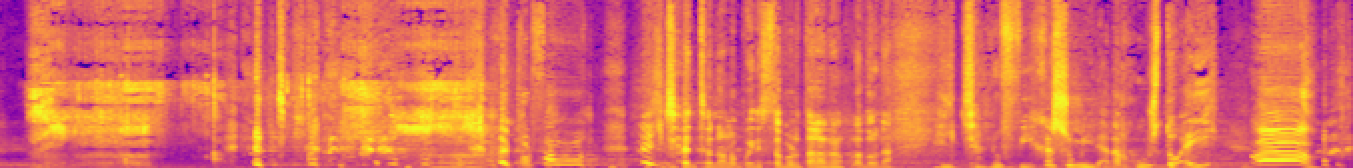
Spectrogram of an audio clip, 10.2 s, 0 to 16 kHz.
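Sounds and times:
drawn-out raspy rattling snore with a snort: 0.2 - 1.4
laughter: 1.8 - 4.0
speech: 2.8 - 10.1.

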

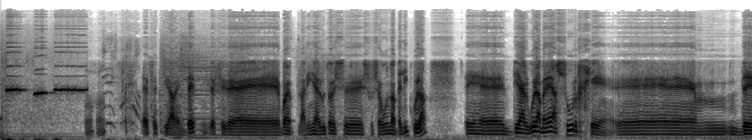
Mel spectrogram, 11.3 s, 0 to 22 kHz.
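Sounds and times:
person whistling a short melody: 0.0 - 1.4
speech: 2.2 - 11.2.

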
